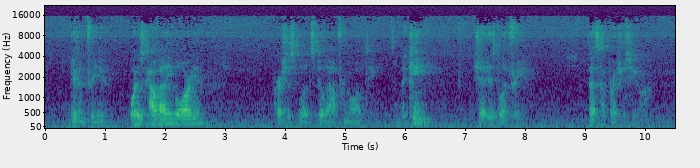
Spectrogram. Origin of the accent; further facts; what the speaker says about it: United States; I could have been born anywhere, Suzette, but I'm an American.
